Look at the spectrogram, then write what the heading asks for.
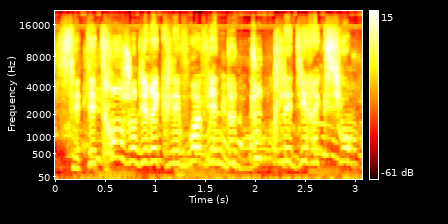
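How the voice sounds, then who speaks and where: Lively, high-voiced young lion cub. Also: female voice, brisk, a crowd in the background. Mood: puzzled, apologetic. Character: kind, polite young lion cub, peace-loving. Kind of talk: dubbed children's cartoon acting. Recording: music under the voice.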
